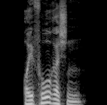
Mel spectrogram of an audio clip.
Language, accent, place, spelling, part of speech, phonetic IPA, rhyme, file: German, Germany, Berlin, euphorischen, adjective, [ɔɪ̯ˈfoːʁɪʃn̩], -oːʁɪʃn̩, De-euphorischen.ogg
- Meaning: inflection of euphorisch: 1. strong genitive masculine/neuter singular 2. weak/mixed genitive/dative all-gender singular 3. strong/weak/mixed accusative masculine singular 4. strong dative plural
